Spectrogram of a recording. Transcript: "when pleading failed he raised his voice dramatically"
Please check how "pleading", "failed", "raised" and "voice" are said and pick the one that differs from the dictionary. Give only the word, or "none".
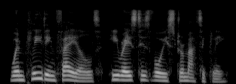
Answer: none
